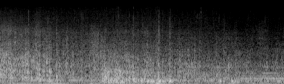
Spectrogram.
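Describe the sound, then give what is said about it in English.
Heavy rain hisses steadily on a stormy night in the old, narrow streets of Paris while a deep roll of thunder swells up midway, rumbling loud before settling back under the downpour; no voices. “The loud claps of thunder rattled among the high houses of the narrow streets.”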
